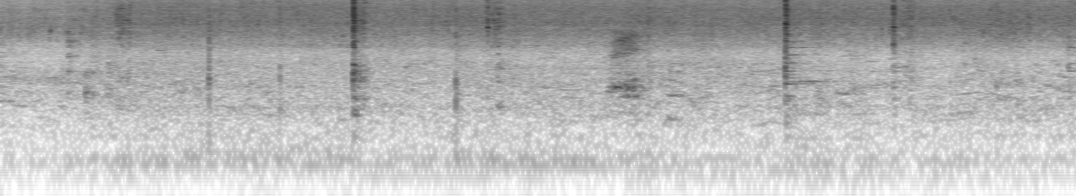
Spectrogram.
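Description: Palm weevil grubs frying in hot oil in a wok: a steady sizzle as a metal ladle stirs them. A few sharp clicks and pops are scattered through it.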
